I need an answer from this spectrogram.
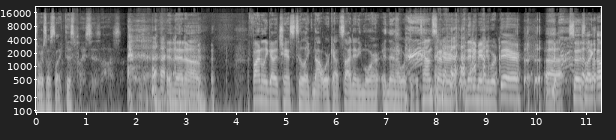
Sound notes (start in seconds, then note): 7.3 laughs; 8.1 wheezing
